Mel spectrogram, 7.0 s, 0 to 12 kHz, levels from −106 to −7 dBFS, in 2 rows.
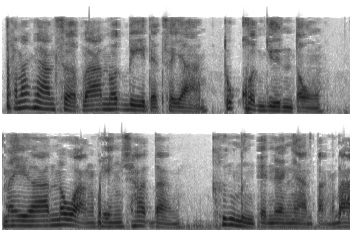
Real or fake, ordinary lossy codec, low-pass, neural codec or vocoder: fake; AAC, 32 kbps; 7.2 kHz; codec, 16 kHz, 8 kbps, FunCodec, trained on LibriTTS, 25 frames a second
